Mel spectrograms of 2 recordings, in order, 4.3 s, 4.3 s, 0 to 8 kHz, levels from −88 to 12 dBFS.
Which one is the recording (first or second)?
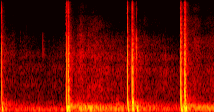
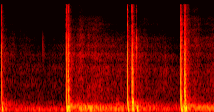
first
